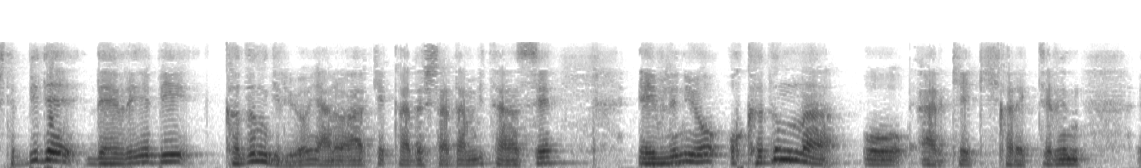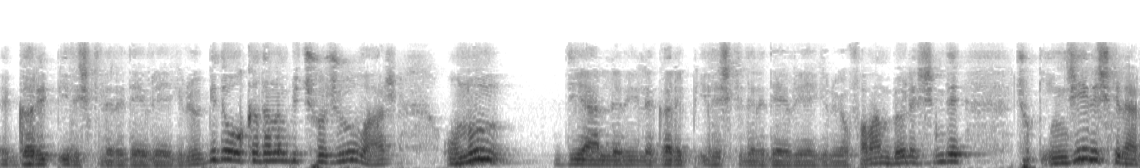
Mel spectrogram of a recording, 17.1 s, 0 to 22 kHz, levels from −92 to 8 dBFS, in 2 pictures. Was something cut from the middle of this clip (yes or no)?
no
